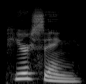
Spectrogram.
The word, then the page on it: piercing: píərsiŋ; ピアスィン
